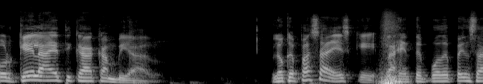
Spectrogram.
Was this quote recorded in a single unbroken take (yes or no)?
no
